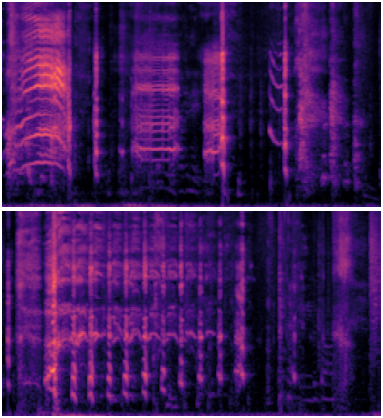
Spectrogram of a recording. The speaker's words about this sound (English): Yeah, that was a series of sneezes.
